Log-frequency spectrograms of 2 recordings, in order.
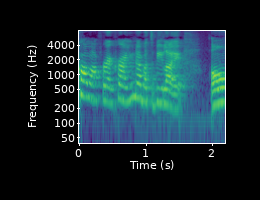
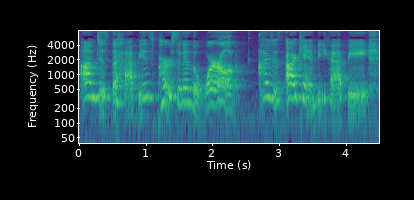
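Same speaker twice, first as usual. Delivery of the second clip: mock tearful words pushed out through sobs; 4 dB quieter than usual. Retelling an argument in which a wife starts crying: imitating a woman crying. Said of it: "She's just crying".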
